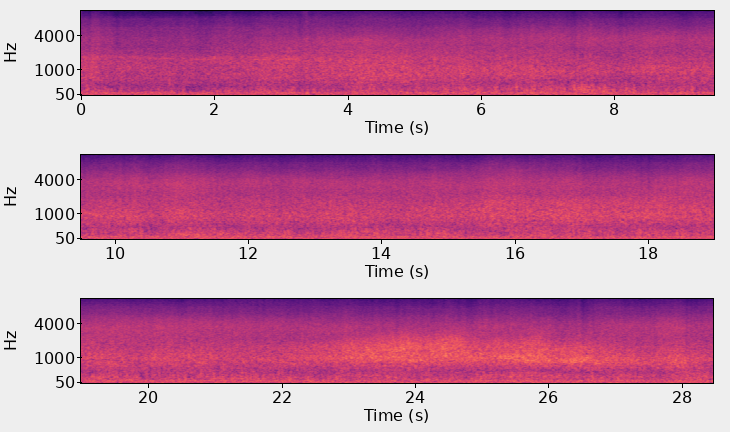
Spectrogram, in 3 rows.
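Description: Steady road noise of a car driving, low tyre rumble with wind buffeting the microphone. A brief swell of louder hiss comes about 23 seconds in.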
